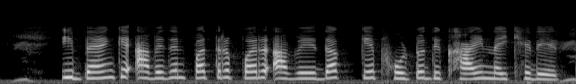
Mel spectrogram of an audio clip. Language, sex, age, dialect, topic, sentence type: Bhojpuri, female, 18-24, Southern / Standard, banking, question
